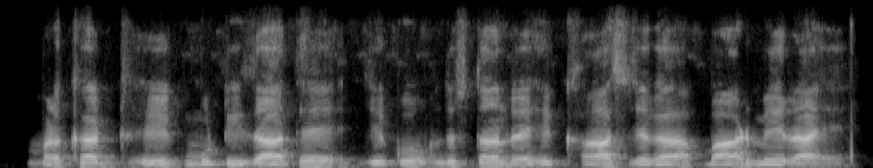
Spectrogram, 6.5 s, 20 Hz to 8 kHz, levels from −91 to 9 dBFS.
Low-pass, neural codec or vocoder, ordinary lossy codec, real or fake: 7.2 kHz; none; Opus, 32 kbps; real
